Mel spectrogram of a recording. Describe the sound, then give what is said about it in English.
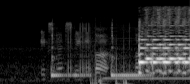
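A phone call placed with Siri begins with a few short electronic tones, then a steady, bright ringing tone that continues to the end. “Okay, I'm pressing 5 now. And there we go. There we go. That's the phone call.”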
